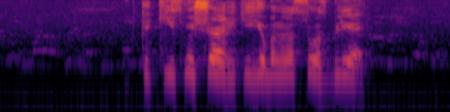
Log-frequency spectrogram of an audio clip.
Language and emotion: Russian, angry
